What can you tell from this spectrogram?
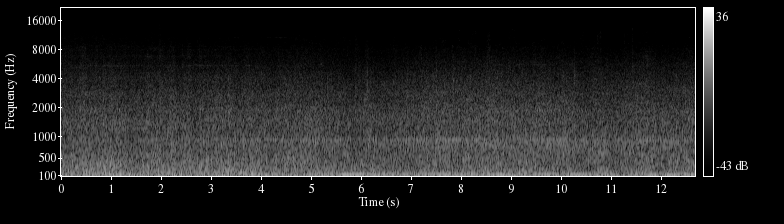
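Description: Steady city street traffic noise, with a deeper engine hum joining about six seconds in.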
